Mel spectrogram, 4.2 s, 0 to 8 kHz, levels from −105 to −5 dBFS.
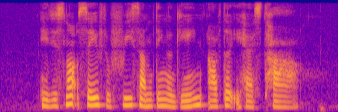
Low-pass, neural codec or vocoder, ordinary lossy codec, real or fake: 7.2 kHz; none; none; real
